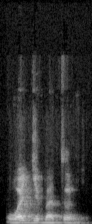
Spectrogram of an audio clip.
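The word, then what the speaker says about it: وجبة: Kam wajibah gitu bukan wajib. bukan wajibah, wajibatun.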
